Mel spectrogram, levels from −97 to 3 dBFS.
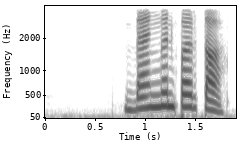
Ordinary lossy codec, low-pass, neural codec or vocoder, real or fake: none; 3.6 kHz; vocoder, 44.1 kHz, 80 mel bands, Vocos; fake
